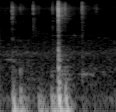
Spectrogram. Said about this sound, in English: In order to exit from the chart, simply type slash by.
